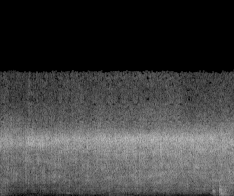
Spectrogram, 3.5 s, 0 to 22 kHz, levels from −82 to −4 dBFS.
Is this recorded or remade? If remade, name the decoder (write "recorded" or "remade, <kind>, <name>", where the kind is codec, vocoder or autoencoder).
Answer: remade, codec, SNAC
